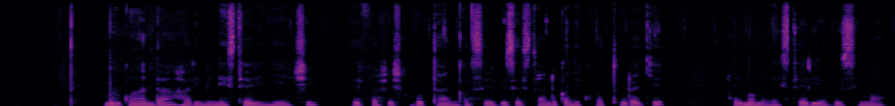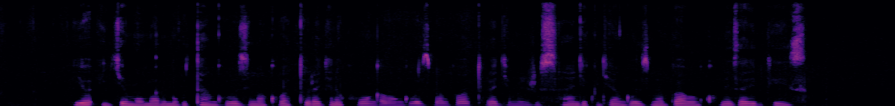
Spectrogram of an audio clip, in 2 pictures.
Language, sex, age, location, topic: Kinyarwanda, female, 18-24, Kigali, health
